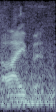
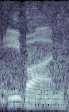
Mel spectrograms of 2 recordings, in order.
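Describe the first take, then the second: First: The name does not sound like 'even'. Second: The name sounds like the word 'even'. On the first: This is how it looks on the written sheet. The speaker calls it wrong. "not Ivan" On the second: This is how the person says his own name. The speaker calls it right. "he made sure that he let us know it was Ivan"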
